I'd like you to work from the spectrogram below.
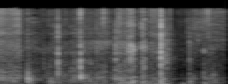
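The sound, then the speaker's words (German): Plastic packaging being torn and crinkled open, a series of sharp ripping and crackling bursts over a couple of seconds. “oh mein Gott, hier ist Plastik noch und jetzt können wir es öffnen.”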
